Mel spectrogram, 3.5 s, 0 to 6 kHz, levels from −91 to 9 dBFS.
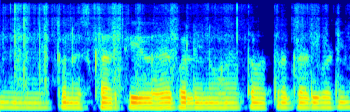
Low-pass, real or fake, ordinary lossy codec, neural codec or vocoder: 5.4 kHz; real; none; none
